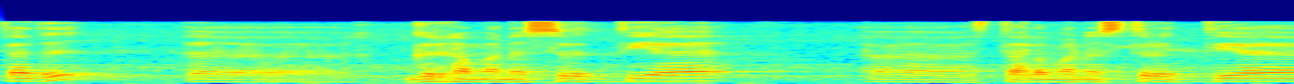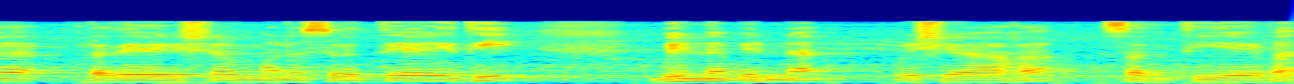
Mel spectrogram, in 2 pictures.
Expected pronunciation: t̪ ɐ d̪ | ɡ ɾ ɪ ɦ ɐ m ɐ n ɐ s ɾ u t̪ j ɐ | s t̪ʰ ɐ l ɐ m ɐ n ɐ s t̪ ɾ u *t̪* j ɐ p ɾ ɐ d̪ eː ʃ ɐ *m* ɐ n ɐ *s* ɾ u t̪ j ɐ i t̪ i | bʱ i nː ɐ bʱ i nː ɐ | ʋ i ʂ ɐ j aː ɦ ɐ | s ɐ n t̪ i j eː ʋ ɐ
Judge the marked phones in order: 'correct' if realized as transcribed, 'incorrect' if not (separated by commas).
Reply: correct, correct, correct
